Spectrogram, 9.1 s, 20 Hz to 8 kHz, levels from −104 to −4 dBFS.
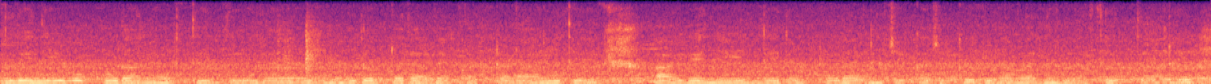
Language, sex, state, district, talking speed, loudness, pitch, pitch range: Kannada, female, Karnataka, Bellary, 100 wpm, -15 LUFS, 200 Hz, 195-200 Hz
